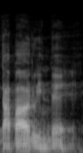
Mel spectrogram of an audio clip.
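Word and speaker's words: דבר: 말은 히브리어로 다바르인데 광야는 히브리어로 mid바르입니다. 그러니까 밑자만 빼버리면 거의 비슷한 발음입니다.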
